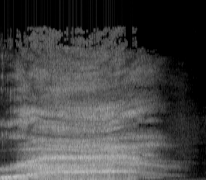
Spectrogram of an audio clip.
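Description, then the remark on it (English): A single deep, gravelly imitation of a roar made by a human voice, loud and sustained for about two seconds before trailing off, with no speech around it. “Okay, I'm gonna do really deep, like yours.”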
